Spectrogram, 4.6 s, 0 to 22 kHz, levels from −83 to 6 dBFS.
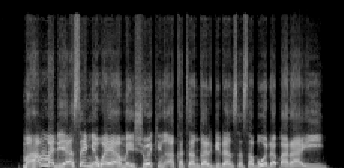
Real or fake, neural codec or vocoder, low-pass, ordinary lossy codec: fake; autoencoder, 48 kHz, 128 numbers a frame, DAC-VAE, trained on Japanese speech; none; none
